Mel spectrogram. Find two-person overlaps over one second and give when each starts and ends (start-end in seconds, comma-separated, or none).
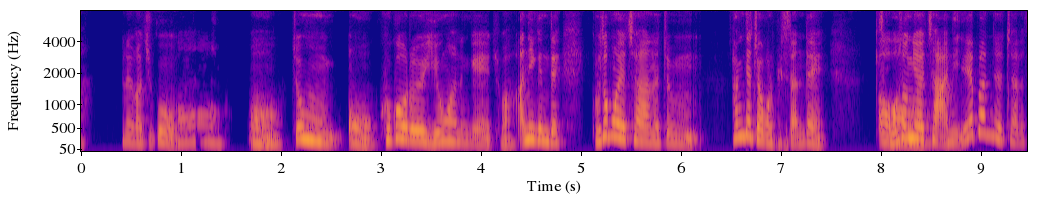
none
